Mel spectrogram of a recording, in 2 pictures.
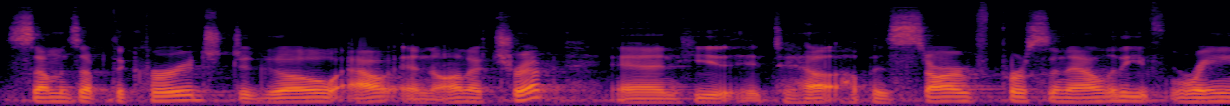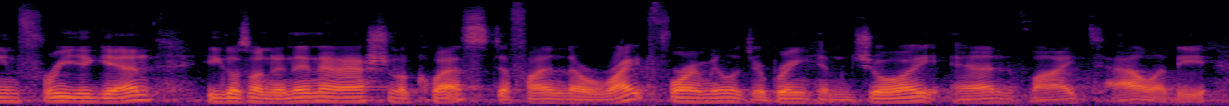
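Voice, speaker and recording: A man hosts a TV program in a casual presenting style. His voice has plenty of fry, and there is faint noise behind him. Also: medium pitch, moderate pace, few pauses, a little mellow. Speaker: TV show host. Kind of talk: casual presenting, reading a film synopsis.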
